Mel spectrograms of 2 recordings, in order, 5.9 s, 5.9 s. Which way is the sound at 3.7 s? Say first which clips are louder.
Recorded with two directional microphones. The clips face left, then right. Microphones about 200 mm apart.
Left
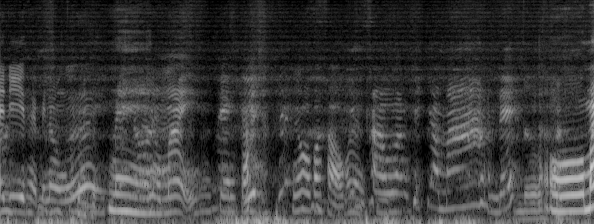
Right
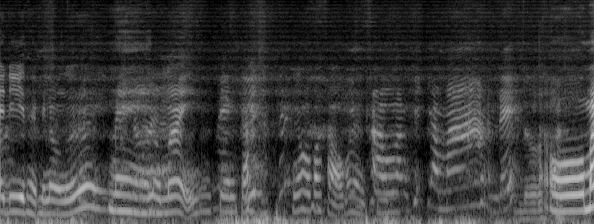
Left 2 dB; 50° left (ahead or behind).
